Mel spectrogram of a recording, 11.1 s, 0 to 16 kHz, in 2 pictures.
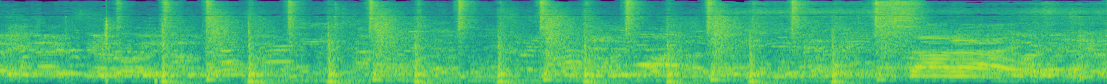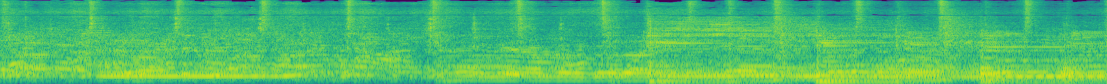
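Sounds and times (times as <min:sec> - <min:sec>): drum kit beat: 0:00.5 - 0:11.0
electric guitars: 0:00.5 - 0:11.0
keyboard playing: 0:00.5 - 0:11.0.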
